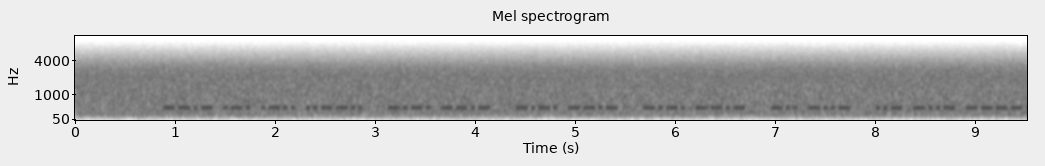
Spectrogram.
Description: Morse code, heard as a keyed tone, machine-sent, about 32 wpm, 500 Hz, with heavy radio static. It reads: QRL? CQ CQ CQ DX …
